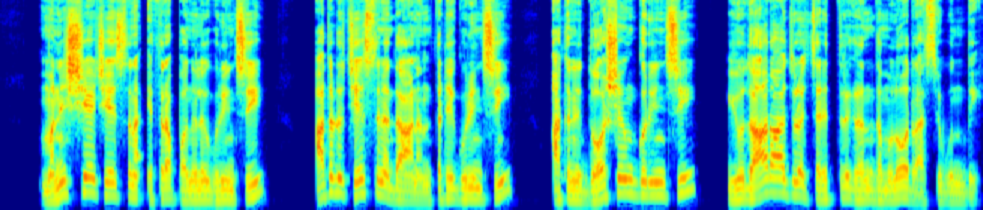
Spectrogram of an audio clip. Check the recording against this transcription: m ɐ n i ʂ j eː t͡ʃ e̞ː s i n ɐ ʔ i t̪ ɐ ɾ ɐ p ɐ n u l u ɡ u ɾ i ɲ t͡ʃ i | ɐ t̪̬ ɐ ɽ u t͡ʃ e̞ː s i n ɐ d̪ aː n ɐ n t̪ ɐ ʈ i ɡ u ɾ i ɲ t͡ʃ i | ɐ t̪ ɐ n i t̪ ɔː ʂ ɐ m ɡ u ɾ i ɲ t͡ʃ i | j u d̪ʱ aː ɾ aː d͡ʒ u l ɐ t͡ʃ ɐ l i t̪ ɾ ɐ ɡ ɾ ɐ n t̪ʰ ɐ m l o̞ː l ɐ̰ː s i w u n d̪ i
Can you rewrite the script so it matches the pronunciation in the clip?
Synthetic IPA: m ɐ n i ʂ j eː t͡ʃ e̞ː s i n ɐ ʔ i t̪ ɐ ɾ ɐ p ɐ n u l u ɡ u ɾ i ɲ t͡ʃ i | ɐ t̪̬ ɐ ɽ u t͡ʃ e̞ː s i n ɐ d̪ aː n ɐ n t̪ ɐ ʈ i ɡ u ɾ i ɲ t͡ʃ i | ɐ t̪ ɐ n i d̪ ɔː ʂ ɐ m ɡ u ɾ i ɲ t͡ʃ i | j u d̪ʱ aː ɾ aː d͡ʒ u l ɐ t͡ʃ ɐ ɾ i t̪ ɾ ɐ ɡ ɾ ɐ n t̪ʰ ɐ m l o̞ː ɾ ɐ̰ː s i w u n d̪ i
